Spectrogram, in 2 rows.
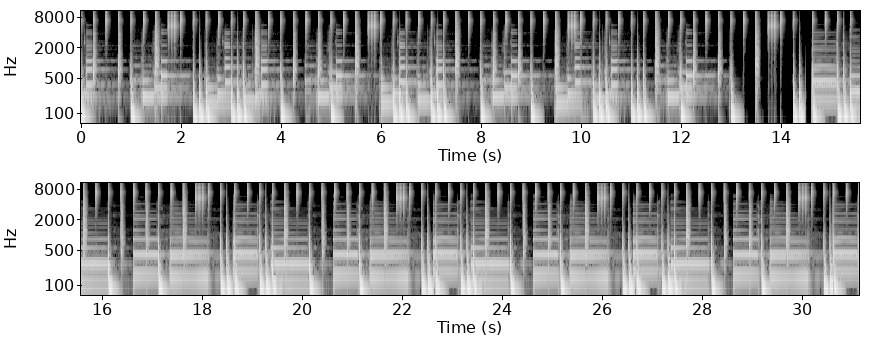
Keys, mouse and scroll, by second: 4.9-6.5 middle drag, 6.5-7.5 drag, 8.1 middle click, 13.6 middle click, 19.5-22.4 middle drag, 23.0 z, 25.6 a.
